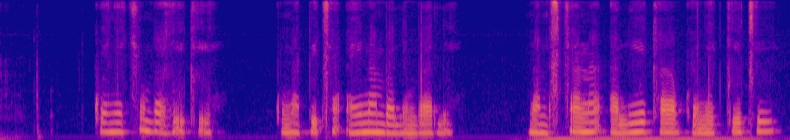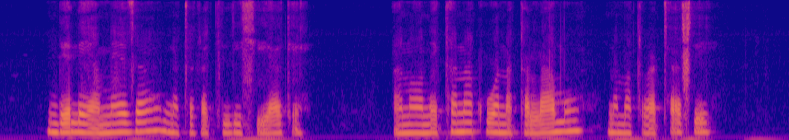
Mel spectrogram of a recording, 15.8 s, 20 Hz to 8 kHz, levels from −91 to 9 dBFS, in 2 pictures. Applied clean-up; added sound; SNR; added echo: none; none; none; none.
